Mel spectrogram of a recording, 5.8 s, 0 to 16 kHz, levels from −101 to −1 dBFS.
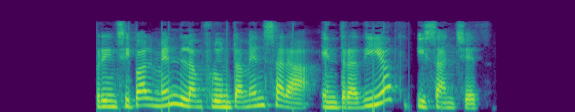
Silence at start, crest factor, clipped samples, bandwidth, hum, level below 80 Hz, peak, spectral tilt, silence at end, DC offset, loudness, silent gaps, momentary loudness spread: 0.95 s; 16 dB; under 0.1%; 8 kHz; none; -52 dBFS; 0 dBFS; -5.5 dB/octave; 1 s; under 0.1%; -16 LUFS; none; 7 LU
